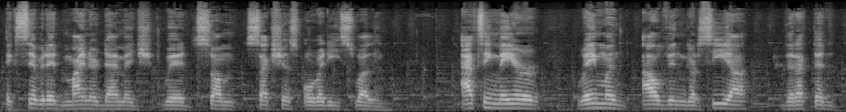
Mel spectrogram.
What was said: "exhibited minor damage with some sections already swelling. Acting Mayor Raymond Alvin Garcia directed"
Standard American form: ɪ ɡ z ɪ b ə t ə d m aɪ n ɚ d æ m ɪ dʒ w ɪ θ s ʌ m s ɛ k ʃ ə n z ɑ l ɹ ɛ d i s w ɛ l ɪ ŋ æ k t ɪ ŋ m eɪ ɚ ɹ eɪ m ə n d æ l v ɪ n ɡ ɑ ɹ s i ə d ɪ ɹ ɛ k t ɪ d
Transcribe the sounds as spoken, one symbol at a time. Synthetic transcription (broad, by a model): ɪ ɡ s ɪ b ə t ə d m aɪ n ɚ d æ m ɪ dʒ w ɪ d s ʌ m s ɛ k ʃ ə n s ɑ l ɹ ɛ d i s w ɛ l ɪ ŋ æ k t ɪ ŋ m eɪ ɚ ɹ eɪ m ə n d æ l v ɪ n ɡ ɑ ɹ s i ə d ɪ ɹ ɛ k t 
